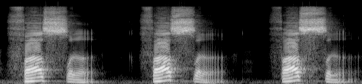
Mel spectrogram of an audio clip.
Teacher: kita Fa ketemu dengan Shad shadnya tebal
